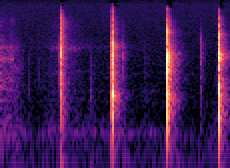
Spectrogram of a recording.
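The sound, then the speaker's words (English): A quiet golf clap: four soft, sharp hand claps in a slow, even rhythm, each a crisp snap with no voices alongside. “I'm just giving you golf claps now.”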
